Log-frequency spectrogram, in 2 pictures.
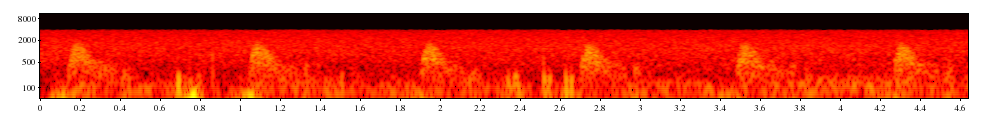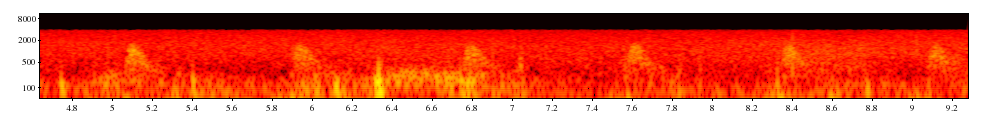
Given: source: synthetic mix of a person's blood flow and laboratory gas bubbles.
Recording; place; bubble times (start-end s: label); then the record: Doppler ultrasound of blood flow; subclavian vein
no bubbles
From the record:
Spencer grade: 0 (complete lack of bubble signals)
